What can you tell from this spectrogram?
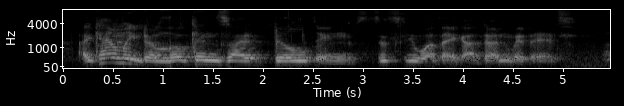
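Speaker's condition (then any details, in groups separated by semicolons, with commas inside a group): Cerebral palsy; limbs affected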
